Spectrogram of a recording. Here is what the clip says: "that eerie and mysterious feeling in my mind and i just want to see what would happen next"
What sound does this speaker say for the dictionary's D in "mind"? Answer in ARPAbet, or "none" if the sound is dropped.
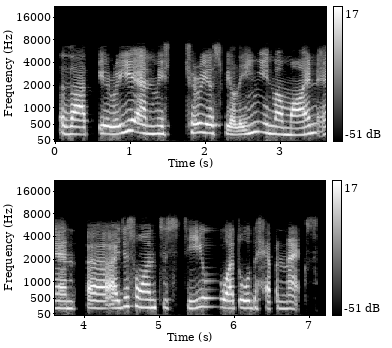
D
